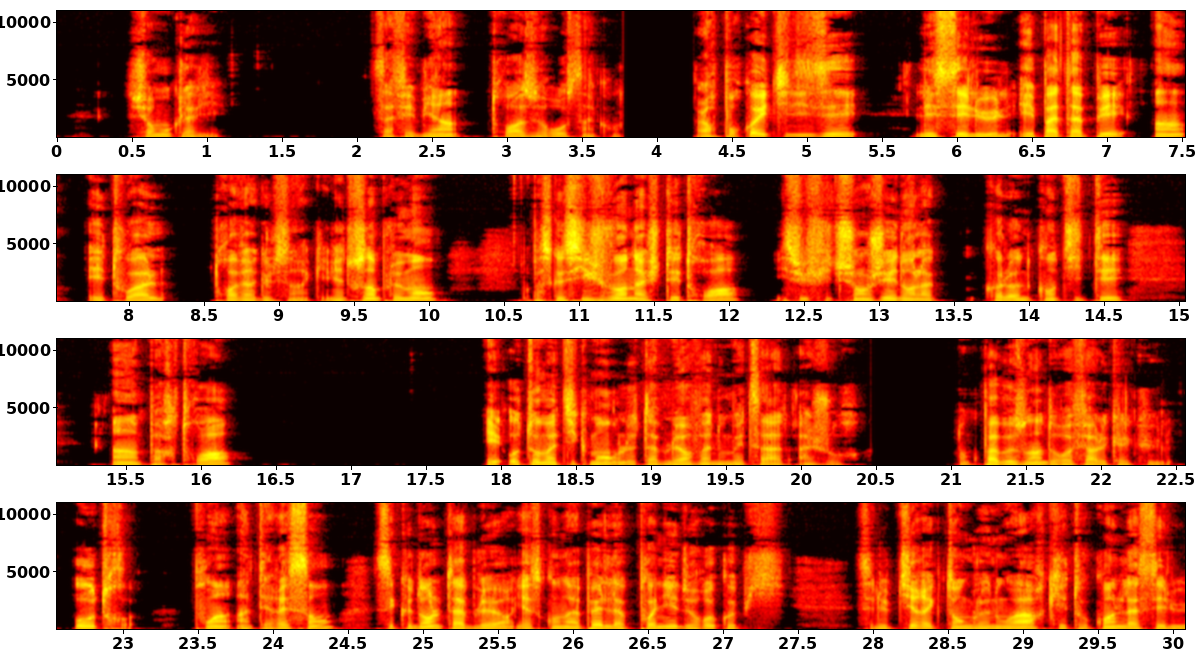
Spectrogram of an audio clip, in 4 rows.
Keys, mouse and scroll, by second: 0.9 click, 11.5 click, 17.1 Return, 22.2 click.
